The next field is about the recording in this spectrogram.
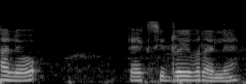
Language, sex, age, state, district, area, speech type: Malayalam, female, 30-45, Kerala, Malappuram, rural, spontaneous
